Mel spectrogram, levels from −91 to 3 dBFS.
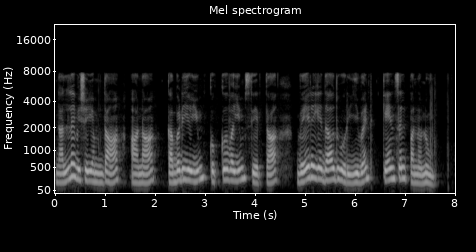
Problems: none marked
